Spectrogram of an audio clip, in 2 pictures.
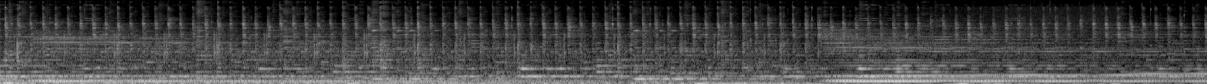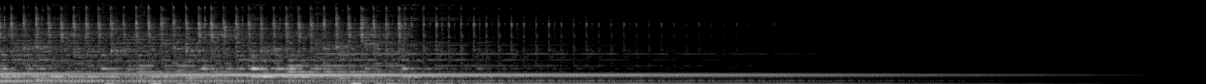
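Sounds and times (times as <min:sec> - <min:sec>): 
small canjo playing: 0:00.0 - 0:16.0.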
